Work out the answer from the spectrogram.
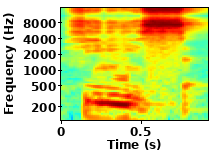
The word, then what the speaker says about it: finissent: il elle finissent mais je ne prononce pas ENT ومش بنطق ال ENT، بقولها كده finissent finissent.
